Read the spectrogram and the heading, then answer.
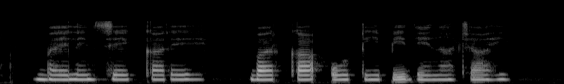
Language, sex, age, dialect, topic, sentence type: Chhattisgarhi, female, 18-24, Eastern, banking, question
